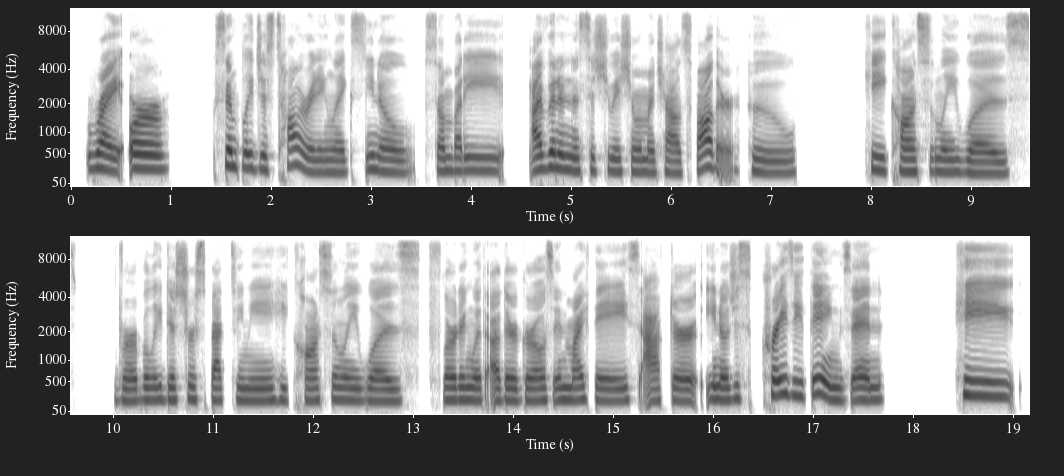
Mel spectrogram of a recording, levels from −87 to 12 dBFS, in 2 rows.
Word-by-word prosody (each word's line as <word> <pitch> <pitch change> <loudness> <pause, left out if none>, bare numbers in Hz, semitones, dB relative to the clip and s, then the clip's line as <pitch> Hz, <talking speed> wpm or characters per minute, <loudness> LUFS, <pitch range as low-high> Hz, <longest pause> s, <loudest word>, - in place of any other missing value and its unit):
Right, 240 -2 +4
or 240 -2 +6 0.5
simply 270 -3 +2
just 230 -1 -4
tolerating, 205 -10 -2
like, 190 -1 -3
s - - -17
you 235 +1 -1
know, 195 -3 -2
somebody 215 0 -3 0.3
I've 225 +3 +4
been 265 -1 +5
in 235 -2 +3
a 210 - 0
situation 205 -2 -5
with 195 - -1
my 190 - -1
child's 185 -1 -4
father 230 -1 +1
who 185 -2 -4 0.7
he 225 -2 -1
constantly 200 -1 -1
was 180 -2 -3 0.4
verbally 195 +1 0
disrespecting 200 -1 -3
me. 185 0 0
He 195 -1 -5
constantly 195 0 -2
was 185 -1 -2
flirting 200 0 +1
with 190 -1 +2
other 190 0 +2
girls 190 +1 0
in 195 +1 +1
my 195 +1 +2
face 190 +1 -1
after 185 0 +2
you 210 +1 +1
know, 195 -1 +4
just 215 +1 -6
crazy 265 -2 +3
things 220 -9 +3
and 200 +1 +3 0.7
he 250 -3 +2
200 Hz, 140 wpm, -23 LUFS, 190-220 Hz, 0.7 s, or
